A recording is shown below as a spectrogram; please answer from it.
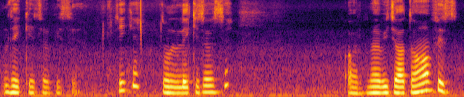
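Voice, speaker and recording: A woman's voice: lowish voice, normal speed, warm tone, a little hiss or hum, natural voice. A woman voicing a confident young woman who teases her partner in an easygoing, casual way. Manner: teasing, easygoing. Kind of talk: storybook narration.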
